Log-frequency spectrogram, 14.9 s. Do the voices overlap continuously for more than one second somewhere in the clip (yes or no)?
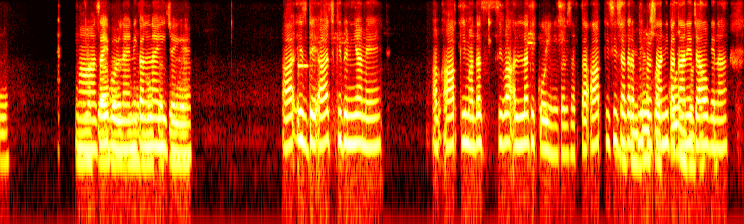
yes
